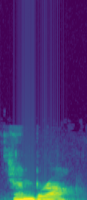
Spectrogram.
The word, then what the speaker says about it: Canberra: Canberra, is that what it is? – Canberra.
